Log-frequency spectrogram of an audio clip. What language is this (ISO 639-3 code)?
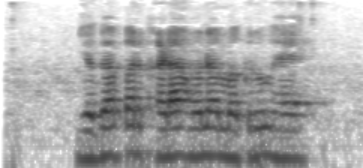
urd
